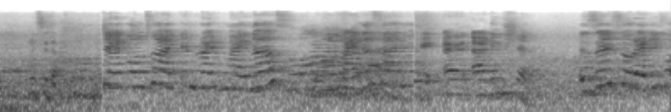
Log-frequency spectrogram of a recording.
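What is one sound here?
A woman speaks with animation to a class.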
